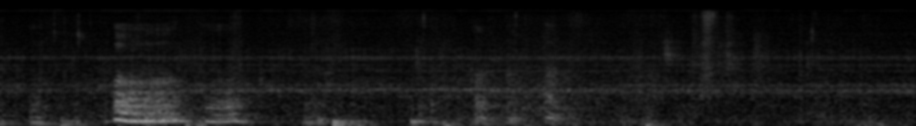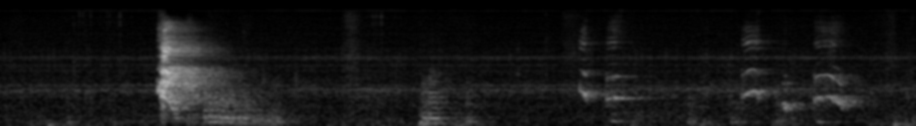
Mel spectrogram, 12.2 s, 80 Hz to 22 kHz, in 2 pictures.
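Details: Puppies on their 21st day playing and practising growling and barking: a low rumbling growl near the start, one sharp high yelp-like bark midway, then several small squeaky yips near the end over a quiet background.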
